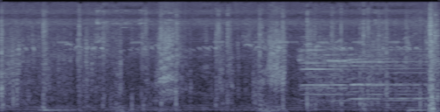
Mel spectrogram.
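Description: In the video game Red Dead Redemption, hooves clip-clop steadily while a horse whinnies now and then, with a faint music-like bed underneath and a louder neigh near the end.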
